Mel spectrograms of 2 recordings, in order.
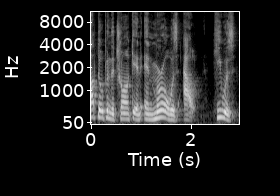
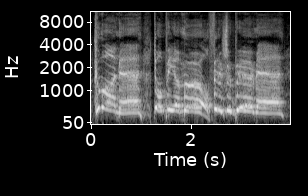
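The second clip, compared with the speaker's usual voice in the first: much higher mock shout; yelling; 13 semitones higher, slower than usual. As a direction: yell at a dude at a party. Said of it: "totally yelling at this dude".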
